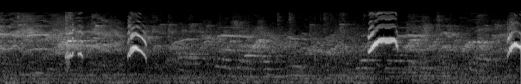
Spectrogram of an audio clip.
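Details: Albino cockatiels with red eyes chirping in the morning: loud arched calls repeat at irregular intervals of one to two seconds, rising and falling steeply, over steady soft flock twittering.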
